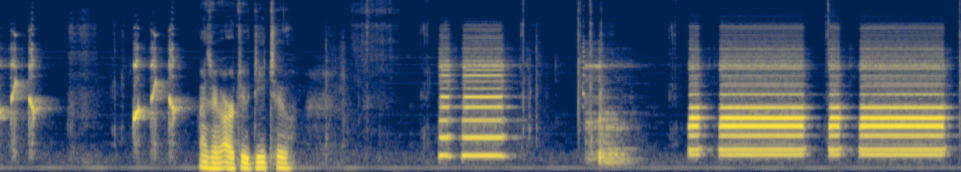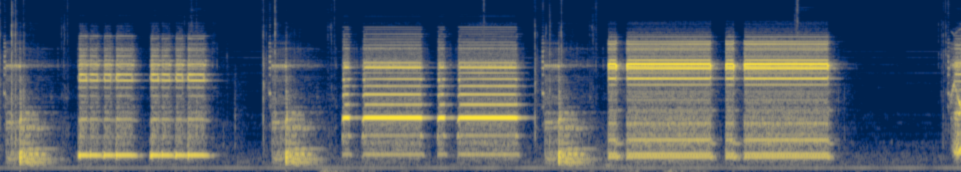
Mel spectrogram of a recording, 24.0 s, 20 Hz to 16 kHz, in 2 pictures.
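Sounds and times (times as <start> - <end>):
horn blasts through small speaker: 5.4 - 6.5, 8.6 - 12.0, 13.0 - 14.8.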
